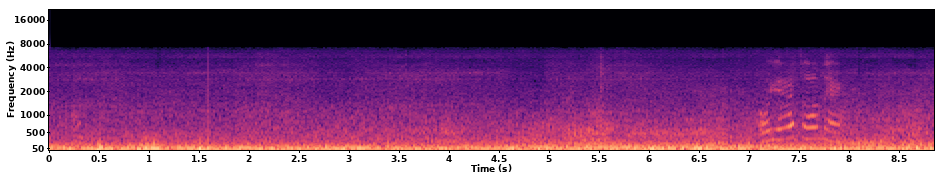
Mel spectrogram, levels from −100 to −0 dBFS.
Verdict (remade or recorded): remade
